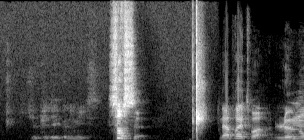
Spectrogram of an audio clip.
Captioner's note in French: claquement de doigts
